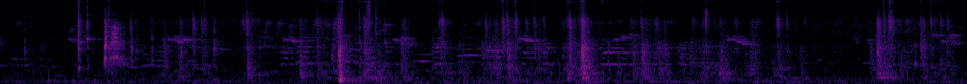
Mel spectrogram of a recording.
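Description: Faint, scattered short chirps and calls from caged green parakeets, with a few sharp knocks and wing flutters among them, the loudest knocks about four and seven seconds in.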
